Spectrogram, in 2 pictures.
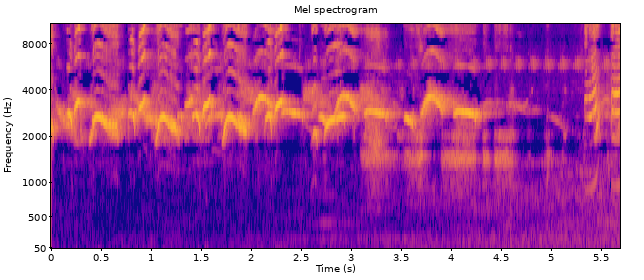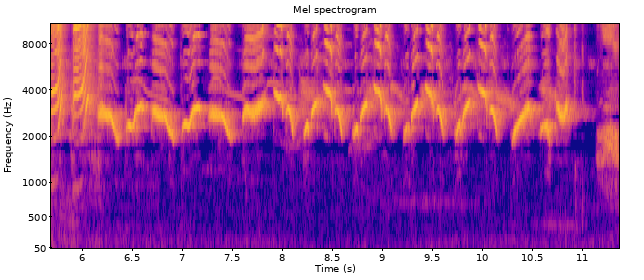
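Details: Chinese hwamei, a 'ngũ trường' singer, singing while dancing: a long, fast, rich run of rolling whistled slurs, several each second, a brief quieter scratchy pause midway, then resuming powerfully.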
